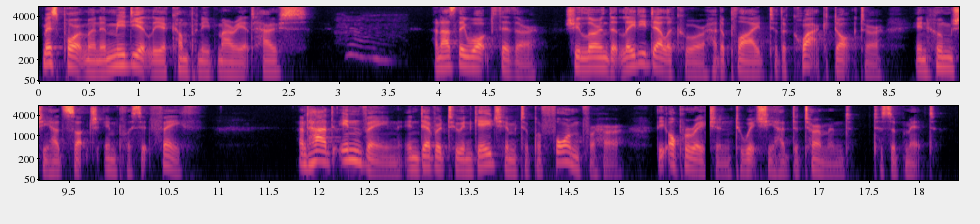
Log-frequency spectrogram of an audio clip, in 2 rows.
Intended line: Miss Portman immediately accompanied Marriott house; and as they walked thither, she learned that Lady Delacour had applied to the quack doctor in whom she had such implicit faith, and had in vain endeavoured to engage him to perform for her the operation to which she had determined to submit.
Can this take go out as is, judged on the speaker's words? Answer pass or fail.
pass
